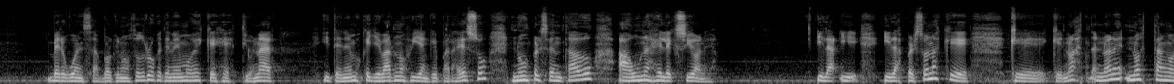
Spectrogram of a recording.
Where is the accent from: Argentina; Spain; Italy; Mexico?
Spain; Canary Islands; yo, como cualquier canario y canaria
